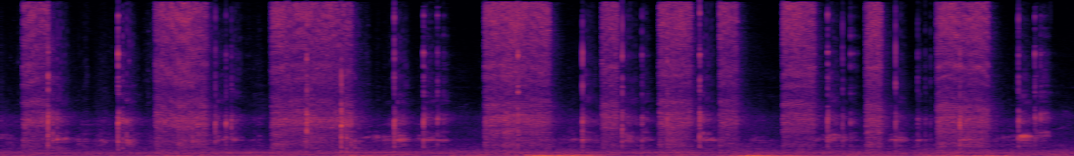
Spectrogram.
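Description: Aerosol spray-paint can hissing in short repeated bursts, the spray starting and stopping many times as paint is laid through a paper stencil.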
